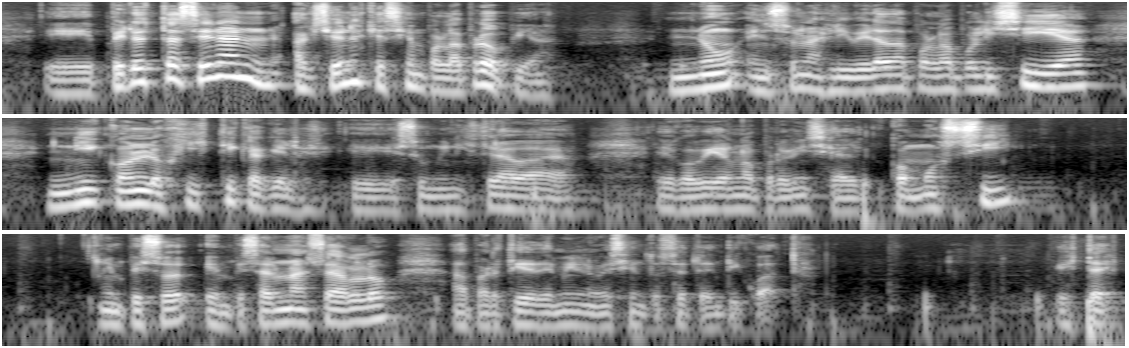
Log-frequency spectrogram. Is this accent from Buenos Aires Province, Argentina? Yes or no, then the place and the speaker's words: yes; La Plata, Buenos Aires Province, Argentina; Tanto Alberto Elizalde Leal como yo somos de La Plata, militamos en La Plata, después en otros lados, pero en La Plata, en la década del 70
